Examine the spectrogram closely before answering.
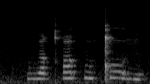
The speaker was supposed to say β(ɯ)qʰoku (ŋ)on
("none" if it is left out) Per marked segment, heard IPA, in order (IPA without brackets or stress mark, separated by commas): ɯ, ǃ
